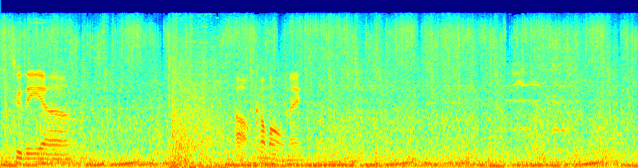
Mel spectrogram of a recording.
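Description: Brush and branches scrape against a car's body.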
